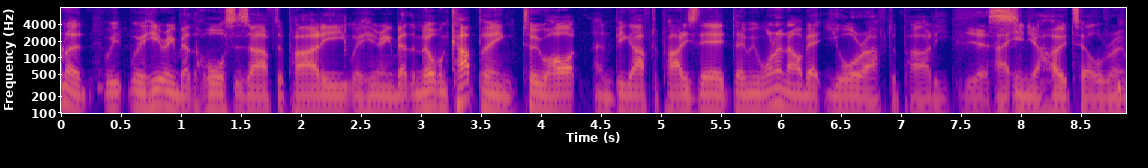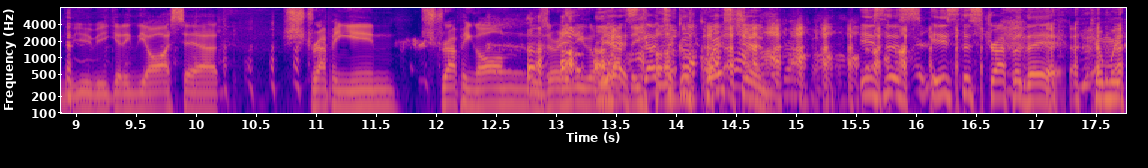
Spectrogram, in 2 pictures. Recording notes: Wraps up the Race That Stops The Nation live from (almost) Flemington.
